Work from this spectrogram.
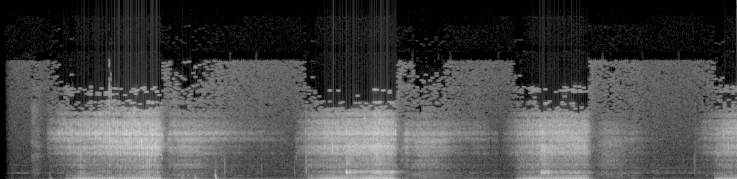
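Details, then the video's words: Sleeping pet dog snoring, three long rasping snores with low harmonic rumble about every two seconds, each roughly a second long, quiet breathing gaps between. "Snoring dog"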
